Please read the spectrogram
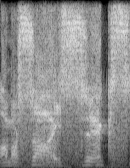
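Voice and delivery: very slow, drawn-out, rough, creaky voice. Imagining Satan shopping for clothes: imitating Satan. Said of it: "You can just imagine Satan going in there".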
